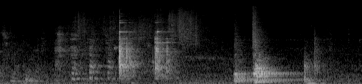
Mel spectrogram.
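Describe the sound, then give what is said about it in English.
Carrots are tipped into a cooking pot, giving a few hard knocks and clinks of vegetables and utensils against metal. Between the quiet clatter are scattered softer kitchen rustles. “so now we are going to add the carrots”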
